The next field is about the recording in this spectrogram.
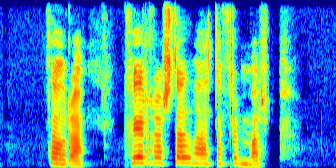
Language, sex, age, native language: Icelandic, female, 20-29, Icelandic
